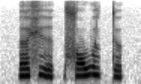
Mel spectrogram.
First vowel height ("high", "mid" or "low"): mid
